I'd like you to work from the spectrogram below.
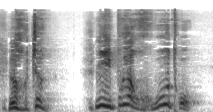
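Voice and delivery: loud, high involuntary cry; sudden shout. A narrator's reading. Boss crying out to his aide at the door, alarmed shout. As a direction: shout to pull him back from folly. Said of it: "不由得喊了一声".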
